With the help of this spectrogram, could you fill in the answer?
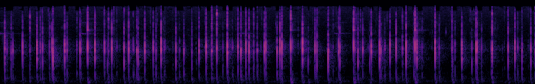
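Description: Fingertips type on a mechanical keyboard fitted with ceramic keycaps, making a fast, steady run of short, bright clacks that each die away almost at once. The clicks sit mostly in the upper mids with a glassy high edge and almost no low thump.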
